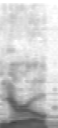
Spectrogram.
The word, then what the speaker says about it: gyro: Today, we're taking a look into the history of the often mispronounced Euro.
